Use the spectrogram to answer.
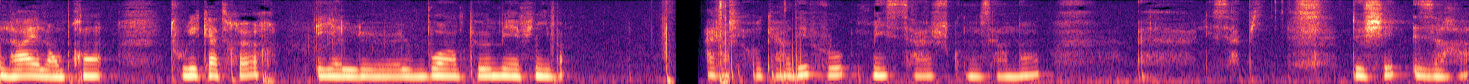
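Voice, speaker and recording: A soft-spoken woman whispers at a fairly slow pace with long, frequent pauses against noticeable background noise. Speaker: vlogger, mother of a baby. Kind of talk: casual vlog to viewers. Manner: whispered, soft; hesitant with many fillers.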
